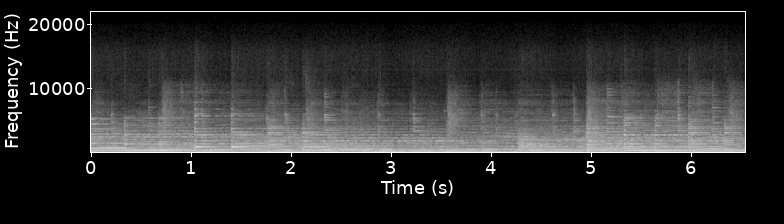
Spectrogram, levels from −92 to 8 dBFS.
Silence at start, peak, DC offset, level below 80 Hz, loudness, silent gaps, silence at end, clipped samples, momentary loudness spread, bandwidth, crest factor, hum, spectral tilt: 0 s; -2 dBFS; under 0.1%; -38 dBFS; -16 LUFS; none; 0 s; under 0.1%; 3 LU; 12.5 kHz; 14 dB; none; -5.5 dB/octave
